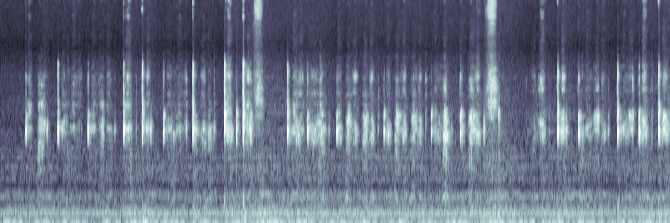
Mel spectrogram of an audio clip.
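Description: Faint scratching and light tapping of a stylus writing by hand on a tablet, many short strokes in quick irregular succession over a low steady hum.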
